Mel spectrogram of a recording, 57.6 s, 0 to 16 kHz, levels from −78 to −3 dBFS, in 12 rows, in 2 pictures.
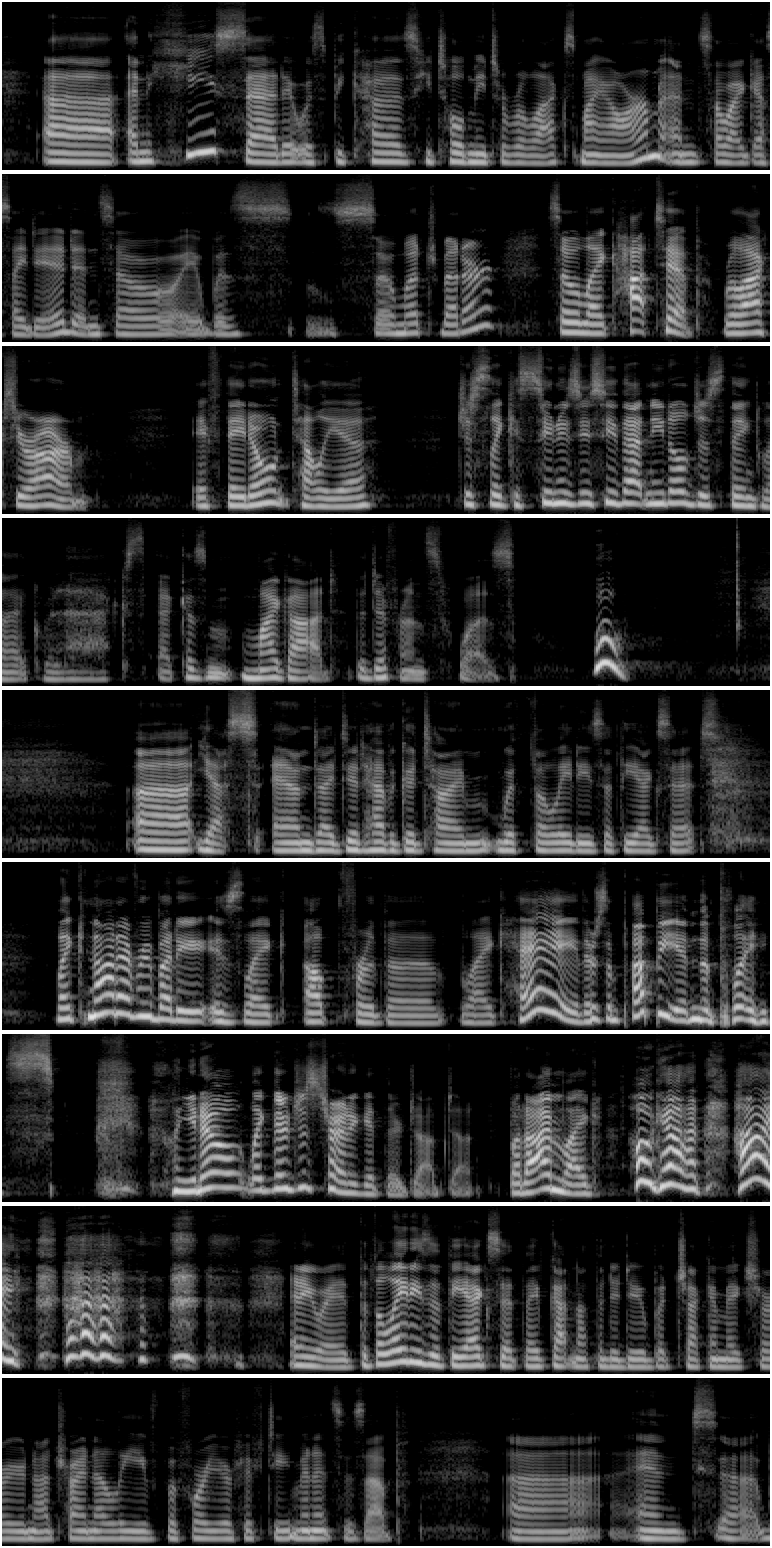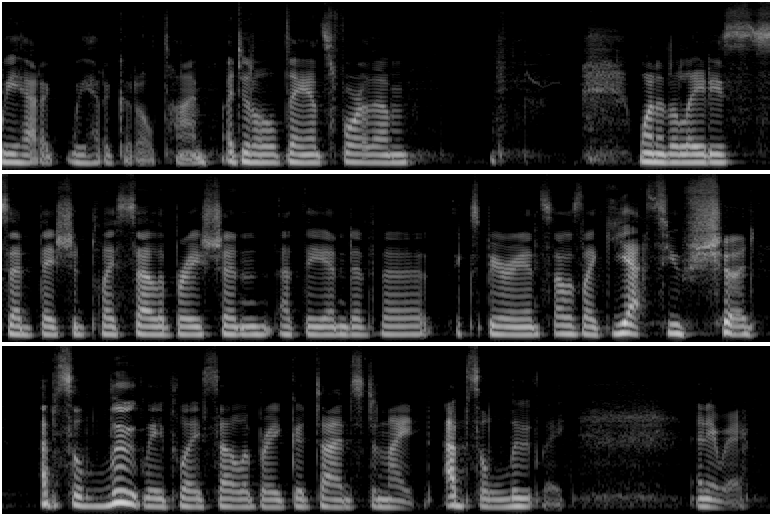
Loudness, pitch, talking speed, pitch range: -27 LUFS, 185 Hz, 190 wpm, 170-215 Hz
